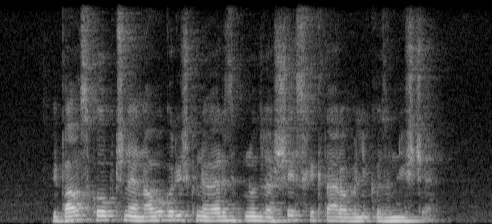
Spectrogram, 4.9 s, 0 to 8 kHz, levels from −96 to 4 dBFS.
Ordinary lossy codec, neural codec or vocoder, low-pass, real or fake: none; none; none; real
